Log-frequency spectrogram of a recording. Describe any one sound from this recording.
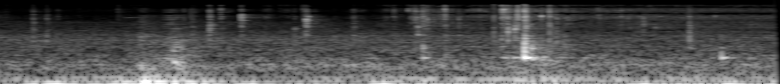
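Onion rings drop into a hot pan with a splash.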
